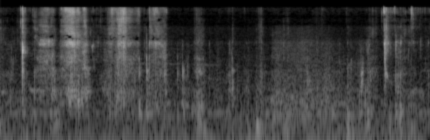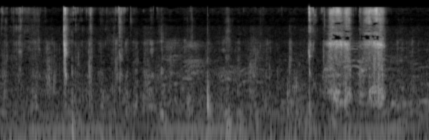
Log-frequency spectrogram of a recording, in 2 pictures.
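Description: Close-miked chewing of a mouthful of mithun skin curry and rice: wet mouth noises and sharp clicks, busiest in the first couple of seconds and again near the end, with scattered single clicks between.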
